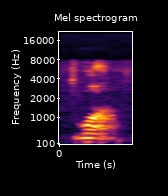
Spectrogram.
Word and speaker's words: Ŧuàn: about his language, whose name I'm going to pronounce correctly. Þéng? Þuàn.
